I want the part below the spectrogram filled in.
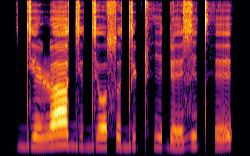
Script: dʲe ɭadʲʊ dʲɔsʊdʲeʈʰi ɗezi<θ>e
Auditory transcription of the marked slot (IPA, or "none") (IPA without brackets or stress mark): t̪ʰ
